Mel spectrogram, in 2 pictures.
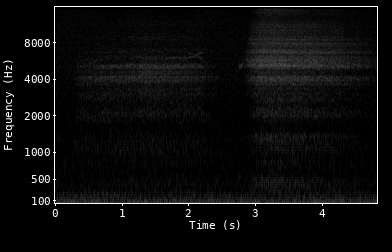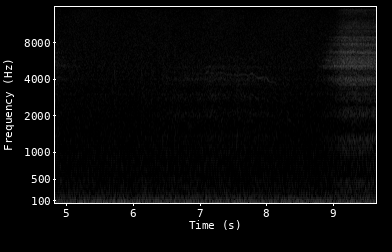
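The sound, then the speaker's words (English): A slow, deep breath drawn in with a soft, breathy hiss, followed by a second inhale at the very end, both faint over a steady low background noise. “If I just take a deep breath”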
